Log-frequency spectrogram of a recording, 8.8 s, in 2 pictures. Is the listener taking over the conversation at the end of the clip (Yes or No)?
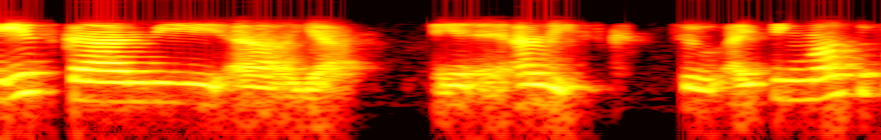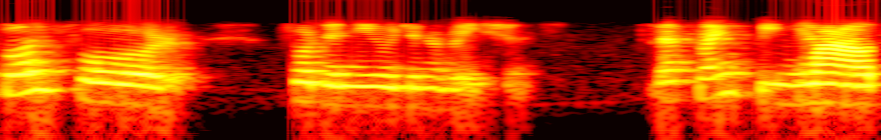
Yes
